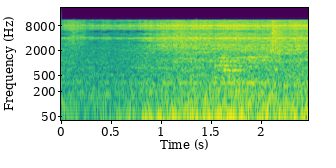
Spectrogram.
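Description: Steady background hiss with faint high-pitched electrical tones, a little louder after about a second: room tone, with no distinct event.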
